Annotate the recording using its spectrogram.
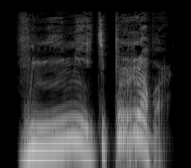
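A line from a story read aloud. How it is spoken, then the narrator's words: Angry hiss. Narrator (Russian): злобно прошипел я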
